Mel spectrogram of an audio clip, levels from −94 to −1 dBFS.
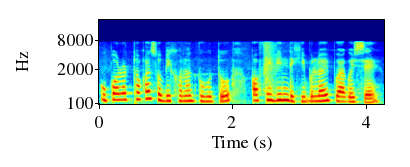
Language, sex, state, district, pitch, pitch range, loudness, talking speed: Assamese, female, Assam, Kamrup Metropolitan, 240 Hz, 225-275 Hz, -13 LUFS, 125 wpm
